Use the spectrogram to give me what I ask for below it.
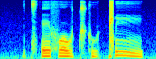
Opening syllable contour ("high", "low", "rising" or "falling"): low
